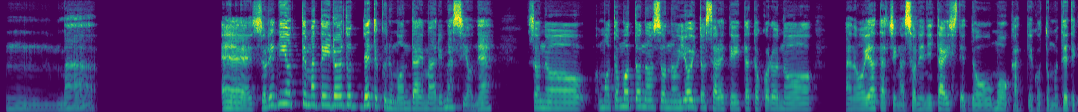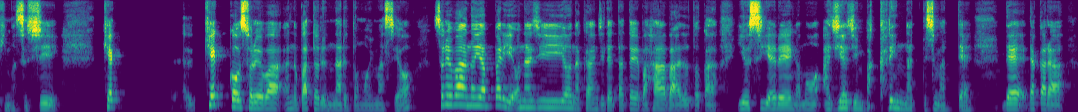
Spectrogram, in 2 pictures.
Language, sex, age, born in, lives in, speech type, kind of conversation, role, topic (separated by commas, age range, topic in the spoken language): Japanese, female, 60-64, Japan, United States, conversation, unstructured, none, なぜ一部の人だけが豊かになれるのでしょうか？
